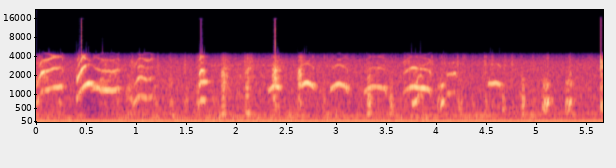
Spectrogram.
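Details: Border Collie puppies, 24 days old, playing in a whelping box, fussy because hot and tired: overlapping high whiny whimpers and short yips, some rising then falling, several pups calling at once with brief pauses between bursts.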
